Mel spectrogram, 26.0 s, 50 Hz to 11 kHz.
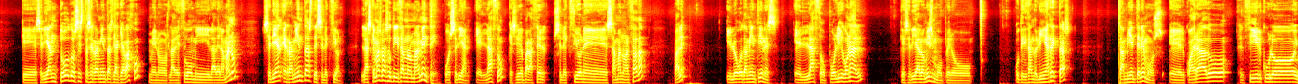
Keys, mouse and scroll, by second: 9.3 click, 13.1 click, 16.1 click, 17.2 click, 17.7 click, 18.5 click, 19.0 click, 19.4 click, 20.7 click, 23.1 click, 24.4 click, 25.4 click.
